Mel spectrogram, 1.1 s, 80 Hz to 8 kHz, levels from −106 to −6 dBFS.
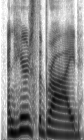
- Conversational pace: No, fast, 225 wpm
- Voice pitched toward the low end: No, medium, 180 Hz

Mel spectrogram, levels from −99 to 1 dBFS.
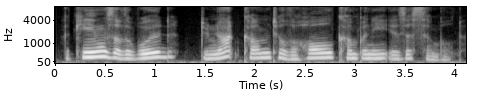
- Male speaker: No, female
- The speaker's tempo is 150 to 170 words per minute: No, fast, 205 wpm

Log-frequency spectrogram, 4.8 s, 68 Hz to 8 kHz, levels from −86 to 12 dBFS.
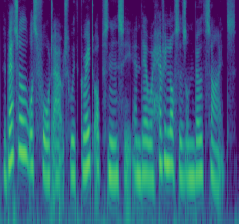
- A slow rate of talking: No, average, 200 wpm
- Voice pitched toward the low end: No, high, 210 Hz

